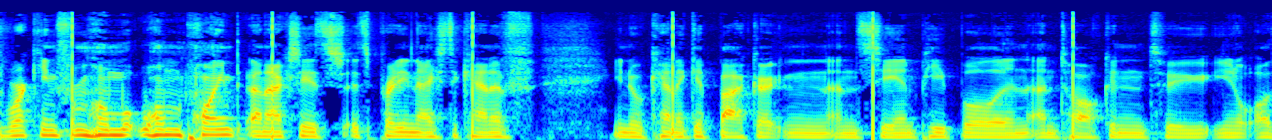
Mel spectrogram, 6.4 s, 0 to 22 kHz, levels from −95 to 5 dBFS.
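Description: Sharp, loud clicks snap through the speech at 0.36, 1.36, 2.36, 3.36, 4.36 and 5.36 seconds, exactly 1 second apart regardless of the speech. This is a file header played as audio: one-second WAV pieces were joined with their header bytes left in and decoded as samples.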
